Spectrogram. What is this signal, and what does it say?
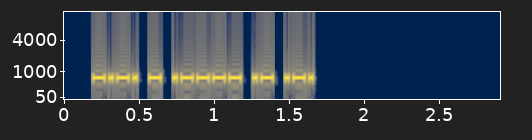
Morse code, heard as a keyed tone, about 41 wpm, 700 Hz. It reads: CT1AR
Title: DXCC-100 Call Signs - 5 Characters - Repeated 3x - 45wpm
